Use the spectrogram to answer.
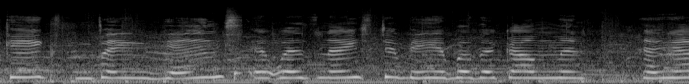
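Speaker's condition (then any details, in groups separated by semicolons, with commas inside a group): Cerebral palsy; limited body control, intellectual disability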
